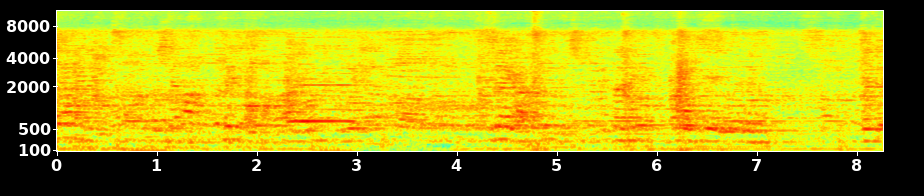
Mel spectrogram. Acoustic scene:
cafe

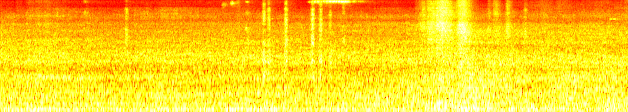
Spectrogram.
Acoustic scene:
subway train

